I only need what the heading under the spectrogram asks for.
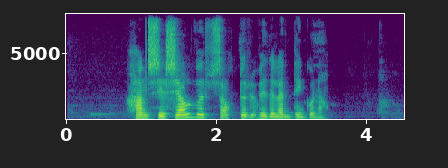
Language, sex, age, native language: Icelandic, female, 40-49, Icelandic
